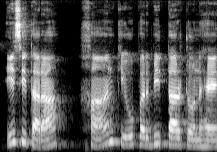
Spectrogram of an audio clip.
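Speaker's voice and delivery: ordinary talk, nothing marked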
